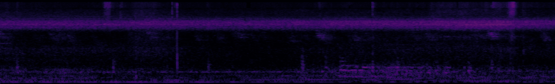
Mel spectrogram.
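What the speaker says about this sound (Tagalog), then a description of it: "So yan yung native chicken natin." Native chickens, a cross with Rhode Island Dark Mahogany, cluck softly at a farm under a steady hum of insects, with a few low calls in the middle of the clip.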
